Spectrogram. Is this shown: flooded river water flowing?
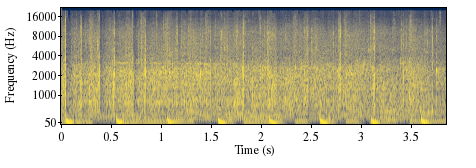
no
